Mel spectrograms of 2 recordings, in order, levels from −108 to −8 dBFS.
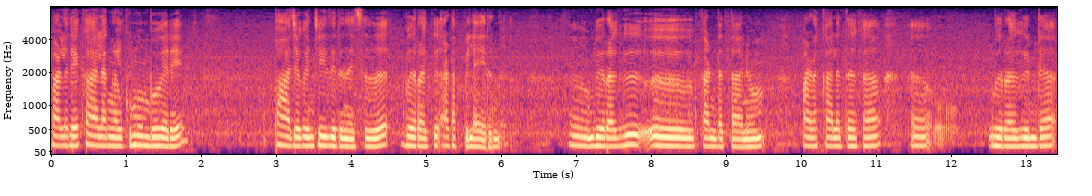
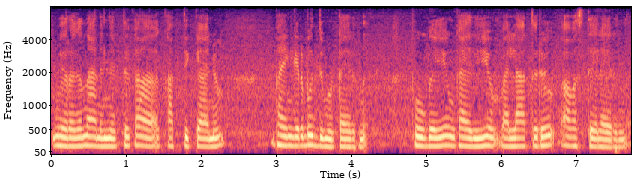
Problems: constant background noise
